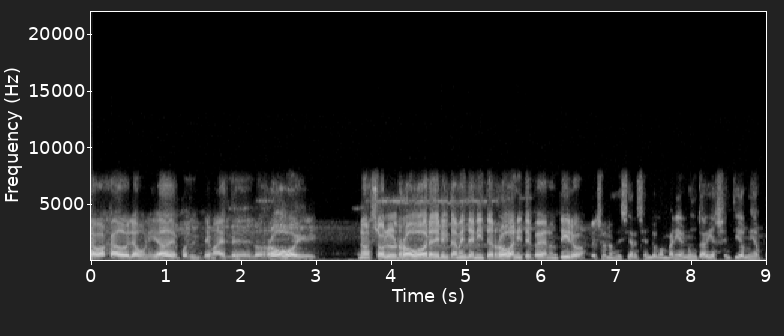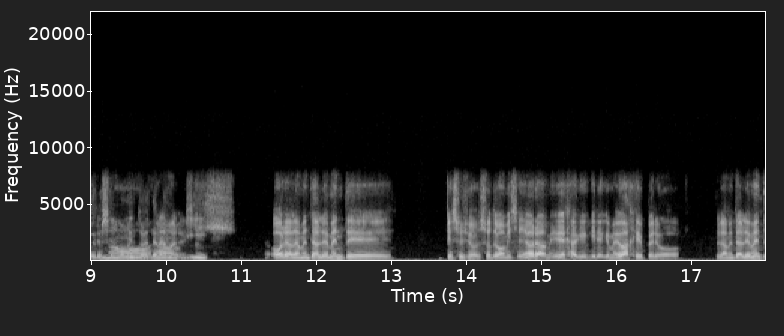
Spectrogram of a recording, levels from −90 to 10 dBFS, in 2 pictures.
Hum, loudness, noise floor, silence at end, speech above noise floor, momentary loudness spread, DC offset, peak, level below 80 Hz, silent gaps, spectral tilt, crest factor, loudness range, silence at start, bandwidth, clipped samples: none; -20 LUFS; -51 dBFS; 0 s; 31 dB; 13 LU; under 0.1%; -6 dBFS; -54 dBFS; none; -4 dB/octave; 14 dB; 7 LU; 0 s; 8 kHz; under 0.1%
